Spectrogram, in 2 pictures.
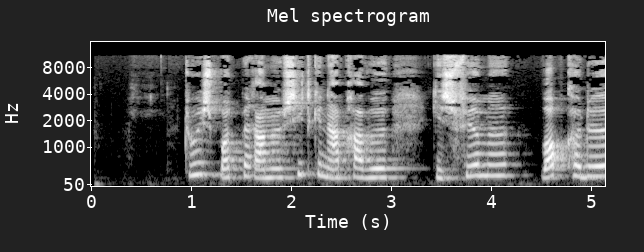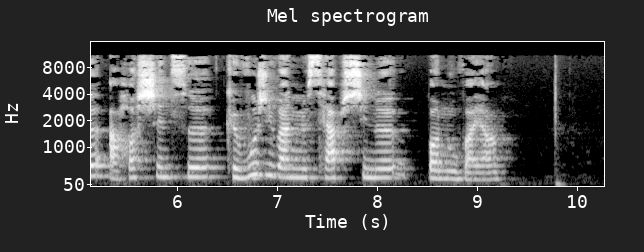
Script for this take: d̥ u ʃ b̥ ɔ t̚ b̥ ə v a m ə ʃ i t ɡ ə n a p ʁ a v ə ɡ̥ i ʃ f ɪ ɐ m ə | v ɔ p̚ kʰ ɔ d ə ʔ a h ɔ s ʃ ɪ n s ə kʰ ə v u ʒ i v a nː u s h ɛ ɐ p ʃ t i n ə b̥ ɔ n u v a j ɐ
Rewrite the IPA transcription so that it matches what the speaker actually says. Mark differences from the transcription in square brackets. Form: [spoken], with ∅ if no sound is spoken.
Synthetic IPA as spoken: d̥ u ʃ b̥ ɔ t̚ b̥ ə [ʁ] a m ə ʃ i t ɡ ə n a p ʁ a v ə ɡ̥ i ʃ f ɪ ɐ m ə | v ɔ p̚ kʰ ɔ d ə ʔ a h ɔ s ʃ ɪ n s ə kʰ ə v u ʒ i v a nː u s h ɛ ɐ p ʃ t i n ə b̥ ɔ n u v a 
